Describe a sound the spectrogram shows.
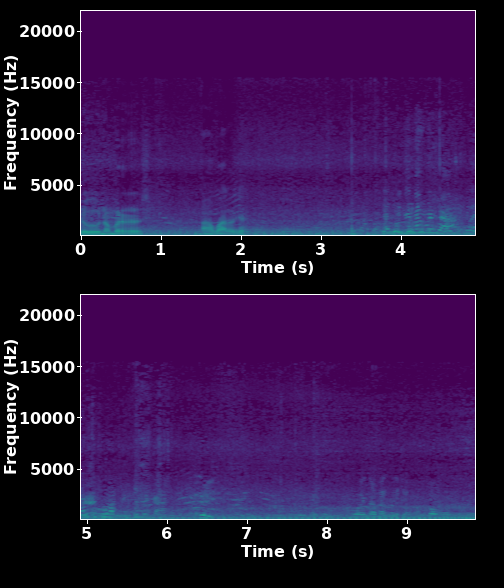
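A crowd of men and women chatter loudly nearby outdoors.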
